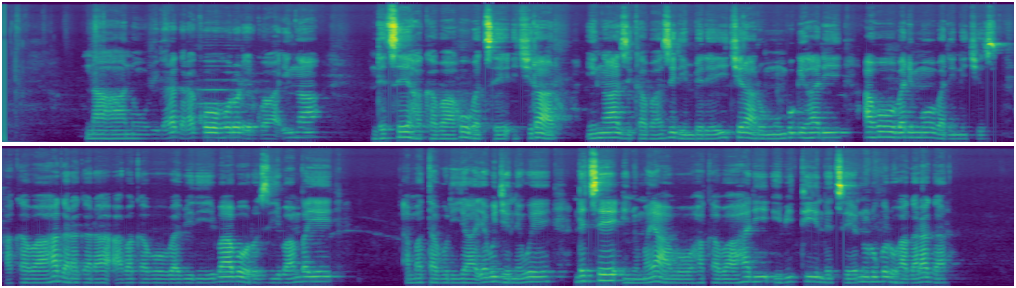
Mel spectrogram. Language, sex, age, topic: Kinyarwanda, female, 25-35, agriculture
